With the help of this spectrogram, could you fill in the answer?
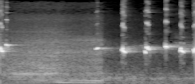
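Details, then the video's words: Morning song of a yellow-vented bulbul: after about a second and a half of low rumbling noise, a series of bright, liquid whistled notes arrives in short bursts, each slurring up or down. "Burung trucukan yang sering berkicau di pagi hari"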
